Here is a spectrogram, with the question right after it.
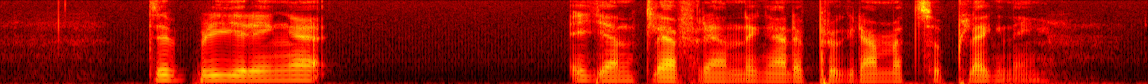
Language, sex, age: Swedish, female, 24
